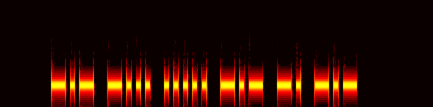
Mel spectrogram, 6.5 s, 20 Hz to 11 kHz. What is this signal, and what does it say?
Morse code, heard as a keyed tone, about 17 wpm, 700 Hz. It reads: KB5KNK
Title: USA Call Signs - 6 Characters - 17wpm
